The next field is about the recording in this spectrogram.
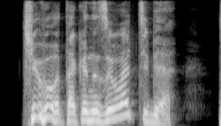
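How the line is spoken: Laughing. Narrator (Russian): засмеялся Вадим

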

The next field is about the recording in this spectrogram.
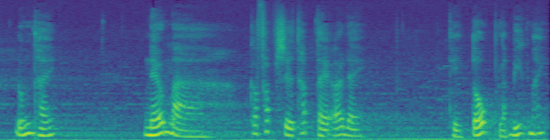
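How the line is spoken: Sighing. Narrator (Vietnamese): tiếng thở dài

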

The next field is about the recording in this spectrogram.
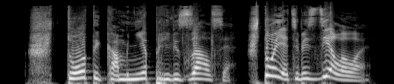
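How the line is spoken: Sudden full-force yell. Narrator (Russian): Заорала вдруг изо всех сил

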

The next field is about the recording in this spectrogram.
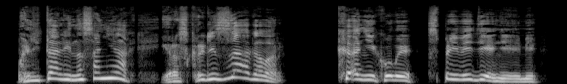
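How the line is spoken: Pleased giggle. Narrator (Russian): довольно хихикнул Гаврош

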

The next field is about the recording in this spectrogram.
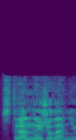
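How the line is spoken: Snorting. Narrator (Russian): хмыкнул Мазур

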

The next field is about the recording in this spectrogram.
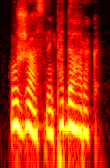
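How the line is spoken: Distrustful grumble. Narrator (Russian): буркнул Томик, недоверчиво

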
